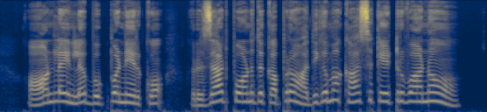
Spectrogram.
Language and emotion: Tamil, fearful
